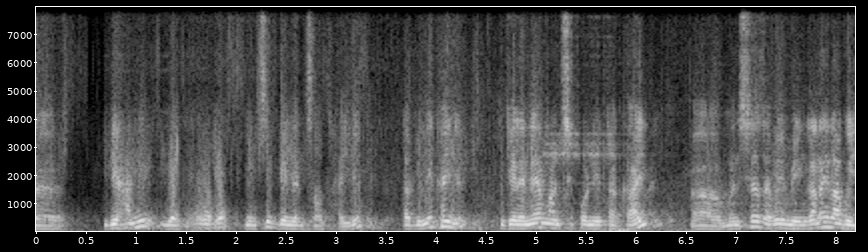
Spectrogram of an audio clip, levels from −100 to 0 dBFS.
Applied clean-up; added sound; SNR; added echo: neural separator model SepFormer DNS4.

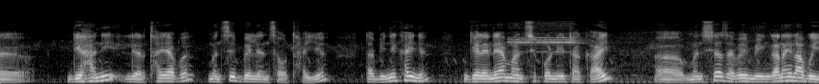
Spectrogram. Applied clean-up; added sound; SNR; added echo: none; none; none; none.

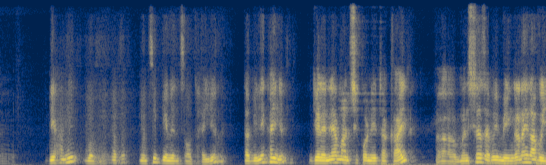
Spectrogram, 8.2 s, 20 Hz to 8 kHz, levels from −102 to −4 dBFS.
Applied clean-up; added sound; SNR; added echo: neural mask model DeepFilterNet 3.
